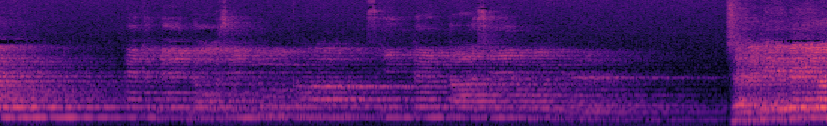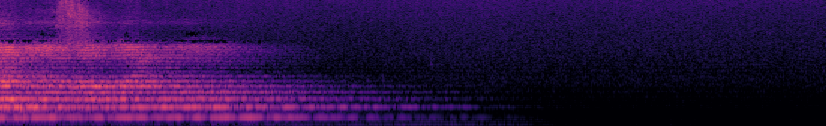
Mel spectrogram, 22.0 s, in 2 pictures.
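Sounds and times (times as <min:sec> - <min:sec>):
Gregorian chant: 0:00.0 - 0:17.3.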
